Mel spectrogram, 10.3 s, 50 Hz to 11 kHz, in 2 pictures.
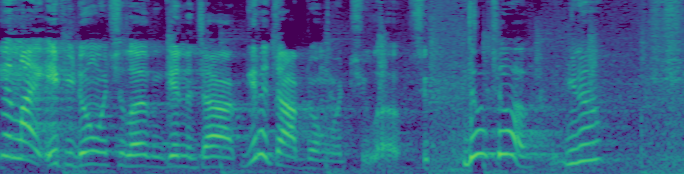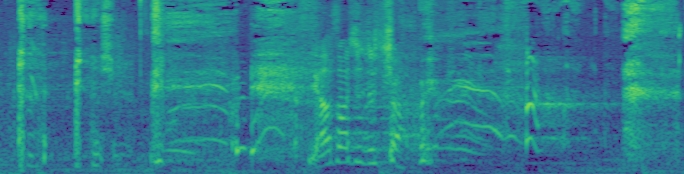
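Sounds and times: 
speech: 0.0s - 8.6s, 9.8s - 10.1s
short sharp coughs: 5.2s - 6.0s.

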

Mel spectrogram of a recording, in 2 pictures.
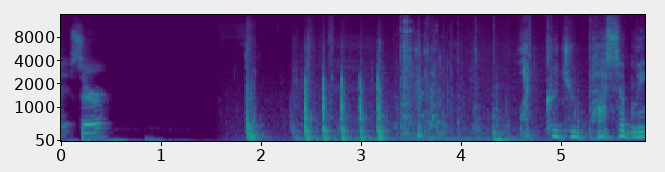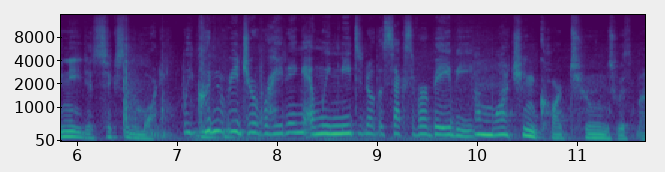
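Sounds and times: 
speech: 0.0s - 0.6s, 4.9s - 11.6s
knocking on the front door of a house: 1.8s - 3.4s.

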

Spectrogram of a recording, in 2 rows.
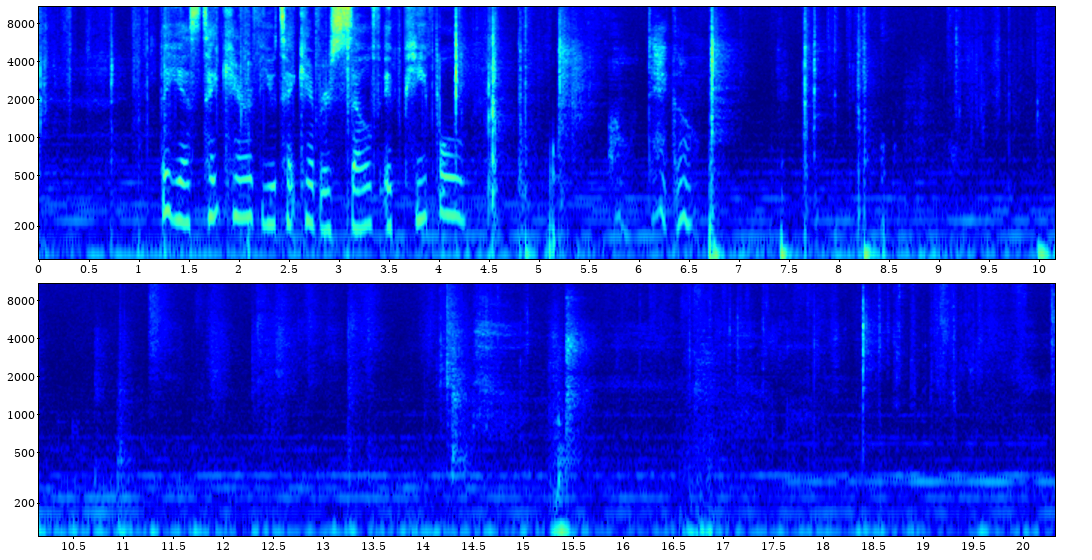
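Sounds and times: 
tarot cards being shuffled: 0.0s - 5.6s, 6.7s - 10.2s, 14.1s - 15.7s, 16.7s - 20.3s
speech: 1.2s - 4.5s, 6.4s - 6.6s.

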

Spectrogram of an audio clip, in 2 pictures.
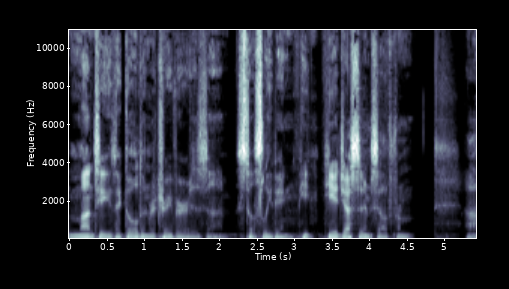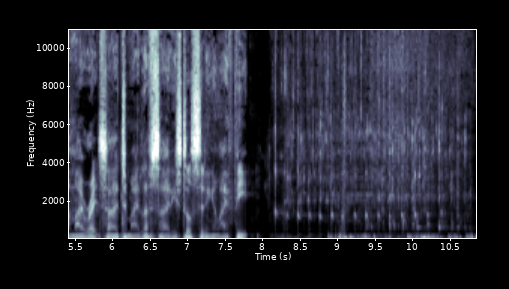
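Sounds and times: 
speech: 0.2s - 8.0s
wine being poured into a glass: 8.1s - 10.8s.

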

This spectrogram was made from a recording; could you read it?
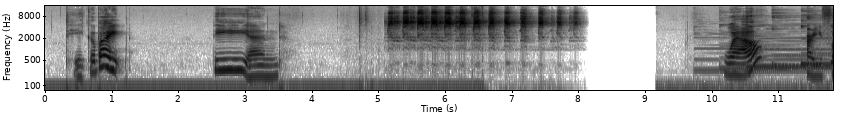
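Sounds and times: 
low rumble: 0.0s - 5.1s
speech: 0.4s - 1.3s, 2.5s - 3.6s, 10.2s - 11.8s
bird squawking: 5.1s - 8.1s.

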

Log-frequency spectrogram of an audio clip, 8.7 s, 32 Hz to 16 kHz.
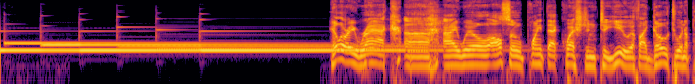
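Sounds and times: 
doorbell chime with struck ringing tones: 0.0s - 7.2s
speech: 4.2s - 8.6s.

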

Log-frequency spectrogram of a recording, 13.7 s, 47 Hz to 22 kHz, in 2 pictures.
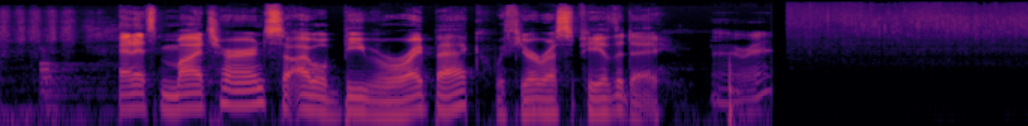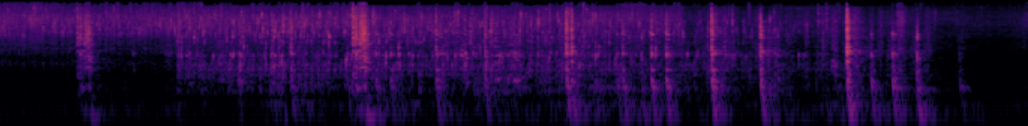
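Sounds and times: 
speech: 0.2s - 5.2s
food sizzling and crackling in a hot pan: 5.2s - 13.6s.

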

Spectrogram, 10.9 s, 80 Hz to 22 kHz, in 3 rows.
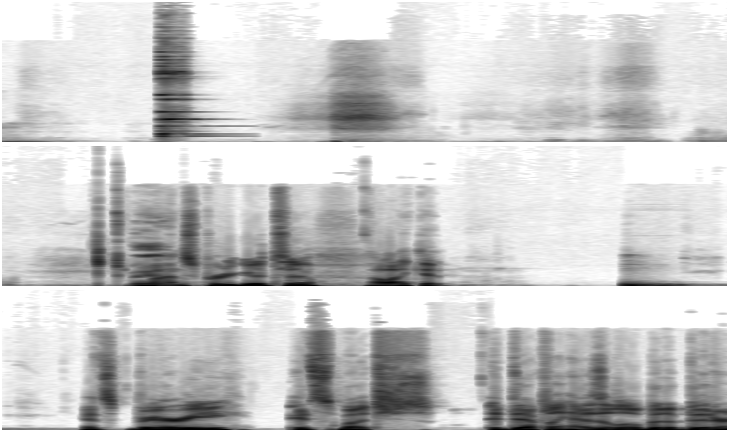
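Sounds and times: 
two glasses of a dark drink clinking in a toast: 0.8s - 1.3s
soft breathing and sniffing: 1.6s - 4.1s
speech: 4.3s - 6.0s, 7.7s - 10.8s.

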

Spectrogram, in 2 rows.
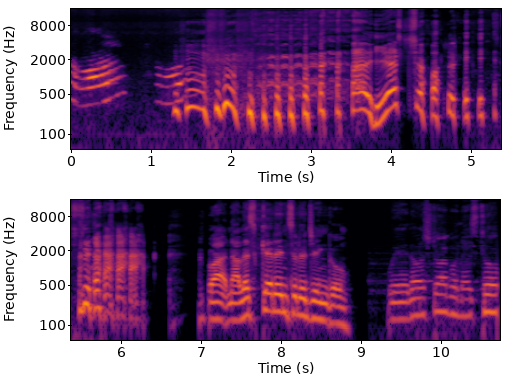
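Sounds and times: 
male pet cat meowing: 0.0s - 1.5s
speech: 1.3s - 6.3s, 7.1s - 10.7s
laughter: 1.3s - 6.4s.

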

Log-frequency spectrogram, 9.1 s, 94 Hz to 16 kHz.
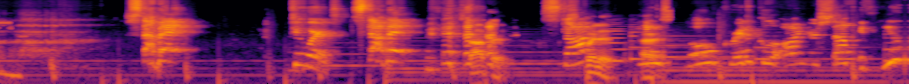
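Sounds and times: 
deep breath drawn in sharply: 0.2s - 1.2s
speech: 3.1s - 9.0s.

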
